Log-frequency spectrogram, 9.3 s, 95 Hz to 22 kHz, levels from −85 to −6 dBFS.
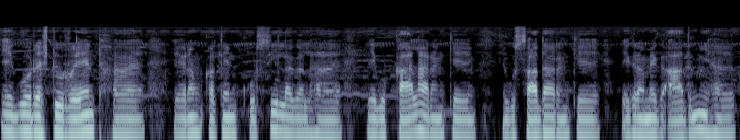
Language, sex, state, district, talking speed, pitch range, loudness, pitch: Magahi, male, Bihar, Jamui, 140 wpm, 110-120 Hz, -32 LUFS, 115 Hz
